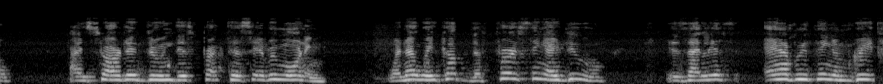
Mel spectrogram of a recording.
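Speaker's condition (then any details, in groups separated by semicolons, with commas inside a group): Cerebral palsy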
